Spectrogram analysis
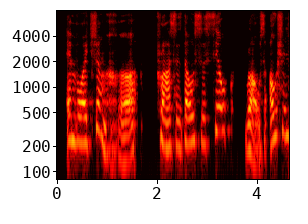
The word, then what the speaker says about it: Zheng He: And a lot of people pronounce his name Cheng Ho or Cheng He. It is because we're dealing with the transliteration of the Chinese pronunciation.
